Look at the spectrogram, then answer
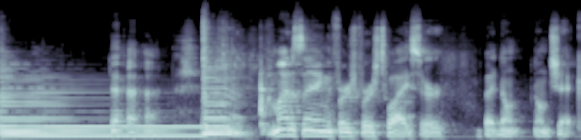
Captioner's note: chuckles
